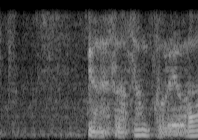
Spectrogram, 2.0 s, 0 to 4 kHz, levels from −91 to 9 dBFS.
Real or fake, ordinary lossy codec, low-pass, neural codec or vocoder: fake; none; 3.6 kHz; vocoder, 22.05 kHz, 80 mel bands, HiFi-GAN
